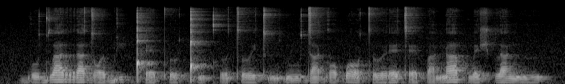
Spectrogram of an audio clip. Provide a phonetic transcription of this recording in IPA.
b o˨ d w a˦ r a˦ d ɔ˨ ə̯ b i˦ ǃʼ ɛ˨ pʼ ɤ˨ ǃʼ u˨ kʰ ɤ˨ tʼ ɤ˧ ɪ̯ tʼ u˨ ɗ u˧ d a˧ ɡ ɔ˨ ɓ ɔ˦˨ tʼ ɤ˧ ə̯ ɾ ɛ˦ tʼ ɛ˨ p a˨ ŋ a˦ p w ɛ˧ ʃ p l a˦ ŋ ɯ˦

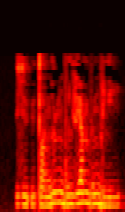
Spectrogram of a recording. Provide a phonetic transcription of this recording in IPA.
z y˩ ʔ y˩ t̪ ɑ˩ ŋ ɡ ø˦˥ ɳ ŋ ɡ u˩˧˩ lʲ vʲ ɑ˦˥ m b ø˨˥ m b i˩ lʲ i˩

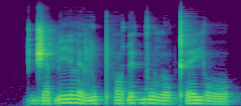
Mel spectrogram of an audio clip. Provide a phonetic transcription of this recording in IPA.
d͡ʒ ɛ˨ ɓ iː˦ l ɪ˨ v u˦ pʰ ɔ˨ ɗ ɪ˦ ɡ u˦˨ l o˨ kʼ e˦ j oː˨

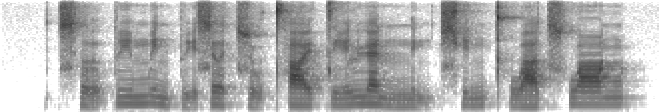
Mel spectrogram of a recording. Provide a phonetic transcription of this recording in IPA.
t͡sʰ ɹ̩˨˩ p i˥ m i˥˩ n p ḭ˨˩ s ɹ̩˥˩ t͡s ṵ˨˩ t̪ʰ a˥ ɪ̯ t̪ i˧˥ l ɥ ɛ˥˩ n n̪ ḭ˨˩ ŋ t͡ɕʰ i˧˥ ŋ t̪ʰ w ä˧˥ t͡sʰ w ɑ˥ ŋ

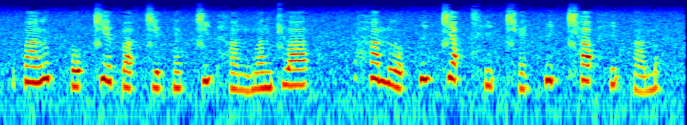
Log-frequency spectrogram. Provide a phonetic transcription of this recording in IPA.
p ã˧ l u˦ p̚ h o˨ ʔ t͡ɕ e˥˧ p a˨ ʔ t͡ɕ e˨˩ k ẽ˨ k̚ t͡ɕ i˦ ʔ h ã˨˩ n b ã˧ n t͡ɕ w a˦ | h ã˥˧ m l o˨ ʔ p i˦ ʔ t͡ɕ a˦ ʔ t͡sʰ i˨ ʔ t͡ɕʰ ẽ˨ k̚ p i˦ ʔ t͡ɕʰ a˦ ʔ h i˦ ʔ k ã˨˦ m

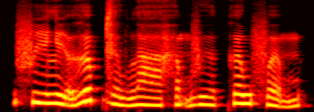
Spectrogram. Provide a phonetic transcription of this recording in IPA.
f i˧ l ḭ˧˨ ə̯ ɣ ə˦˥ p̚ z ə̤˨˩ w l a̤ː˨˩ h ə̰˧˨ m v ɨ̤˨˩ ə̯ k ə˧ w f ə˧˩˨ m

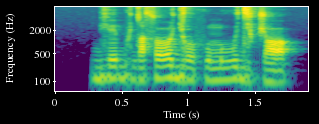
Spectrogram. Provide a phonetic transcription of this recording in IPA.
b j e b u ɟ i sˤ uː ɟ oː f u m uː dʲ æ t͡ʃ ɒ

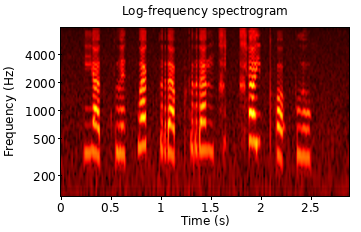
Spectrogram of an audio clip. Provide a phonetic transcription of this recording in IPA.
j a˨˩ t̚ k l e˨˩ k̚ w a˥˩ k̚ p r a˨˩ p̚ k r a˧ n t͡ɕ ɯ˦˥ k̚ t͡ɕʰ a˥˩ j pʰ ɔ˨˩ ʔ k l u˨˩ k̚

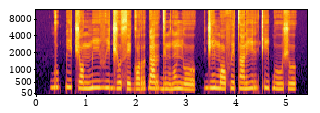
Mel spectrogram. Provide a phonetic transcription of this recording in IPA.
ɡ u˦ k͡p i˦ t͡ʃ ɔ˨ n m iː˦ v i˦ d͡ʒ ʊ˦˨ s e˨ ɡ ɔ˨ r ɗ a˦ r d ɪ˨ n ɡʷ ũ˦ ɲ o˨ | d͡ʒ ĩ˦˨ m ɔ˨ f ɪ˦˨ t ã˦ ɾ iː˦ r kʼ i˦ ɓ uː˨ ʃ ʊ˦

